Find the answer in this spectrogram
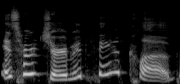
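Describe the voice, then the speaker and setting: A young woman co-hosting a casual podcast, chatting in an animated way and saying "like" a lot. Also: a little high, unhurried, dry recording, clean studio sound. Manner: animated, filler-heavy, lots of "like". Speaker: podcast co-host.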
